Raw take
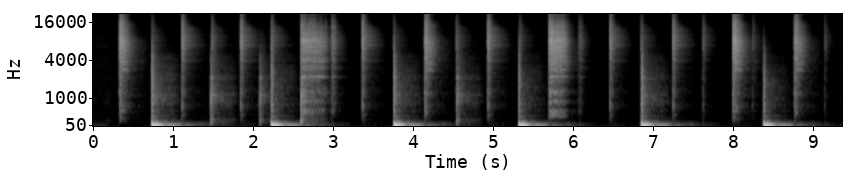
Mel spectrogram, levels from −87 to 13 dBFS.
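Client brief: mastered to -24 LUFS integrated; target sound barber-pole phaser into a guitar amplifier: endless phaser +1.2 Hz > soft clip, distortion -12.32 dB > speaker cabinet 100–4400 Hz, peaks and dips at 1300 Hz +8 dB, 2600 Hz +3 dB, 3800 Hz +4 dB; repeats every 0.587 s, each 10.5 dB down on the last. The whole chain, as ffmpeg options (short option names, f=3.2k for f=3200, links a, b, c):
-filter_complex "[0:a]aecho=1:1:587|1174|1761:0.299|0.0896|0.0269,asplit=2[a][b];[b]afreqshift=1.2[c];[a][c]amix=inputs=2:normalize=1,asoftclip=threshold=-14.5dB,highpass=100,equalizer=f=1.3k:t=q:w=4:g=8,equalizer=f=2.6k:t=q:w=4:g=3,equalizer=f=3.8k:t=q:w=4:g=4,lowpass=f=4.4k:w=0.5412,lowpass=f=4.4k:w=1.3066,volume=12dB"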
